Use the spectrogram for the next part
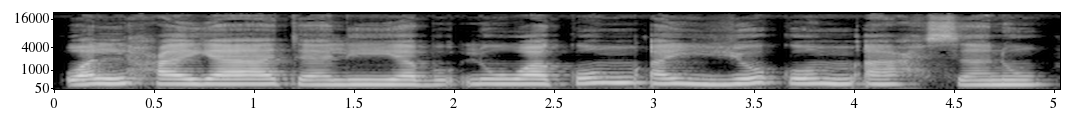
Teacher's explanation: میم ساکن کے بعد حمزہ آ رہا ہے اور دوبارہ ایکم کے بعد میم ساکن کے بعد حمزہ ہی آ رہا ہے، اور حمزہ اگر آ جائے میم ساکن کے بعد تو وہاں پر اظہار شفوی کیا جاتا ہے۔ آپ نے بالکل بھی نہیں رکنا میم پر، تھوڑی دیر کے لیے بھی غنہ نہیں کرنا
